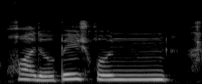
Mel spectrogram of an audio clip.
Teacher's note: اس کو حلق سے نکالنا ہے اور اس کو موٹا کرنا ہے۔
